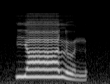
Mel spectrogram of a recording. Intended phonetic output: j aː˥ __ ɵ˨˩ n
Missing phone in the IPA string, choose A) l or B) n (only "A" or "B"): A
